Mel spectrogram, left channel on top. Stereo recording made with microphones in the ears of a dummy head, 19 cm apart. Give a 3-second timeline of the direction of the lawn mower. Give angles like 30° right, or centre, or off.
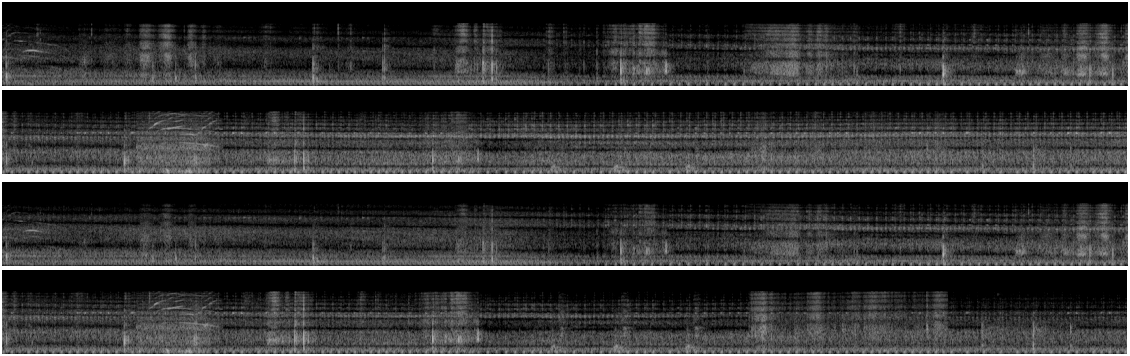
30° right, 20° right, 20° right, 10° right, 10° left, 30° left, 60° left, 60° left.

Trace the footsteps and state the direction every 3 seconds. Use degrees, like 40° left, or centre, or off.
50° left, 50° left, 30° left, 10° left, 20° right, 40° right, 50° right, 60° right.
